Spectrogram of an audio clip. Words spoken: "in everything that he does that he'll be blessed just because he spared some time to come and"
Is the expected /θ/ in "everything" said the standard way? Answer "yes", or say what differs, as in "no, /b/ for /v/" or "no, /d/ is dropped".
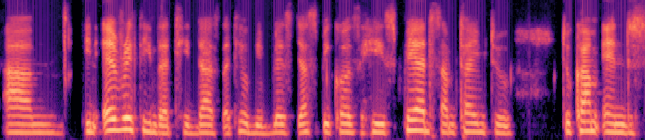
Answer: yes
